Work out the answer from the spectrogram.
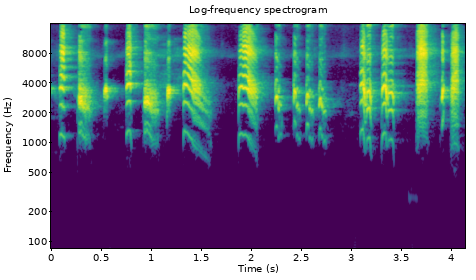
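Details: Long-tailed shrike in the morning, singing actively through its learned repertoire: rapid bursts of bright, slurred and downward-sweeping notes in short clusters, separated by brief pauses.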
